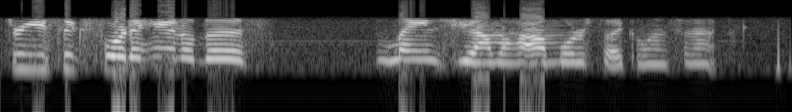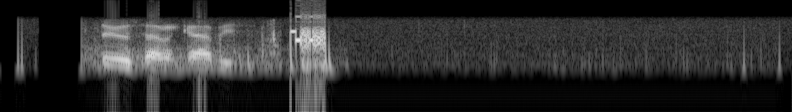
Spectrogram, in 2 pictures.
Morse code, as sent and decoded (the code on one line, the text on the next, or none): none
